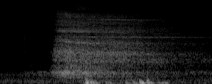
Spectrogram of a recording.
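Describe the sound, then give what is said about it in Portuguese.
Deep breathing in and out during a guided energy-clearing exercise: a long, airy rush of breath with a few low, snort-like pulses in the middle, with no talking. “Inspira e solta.”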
